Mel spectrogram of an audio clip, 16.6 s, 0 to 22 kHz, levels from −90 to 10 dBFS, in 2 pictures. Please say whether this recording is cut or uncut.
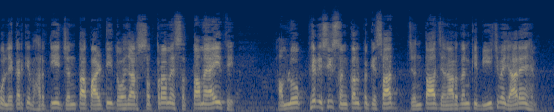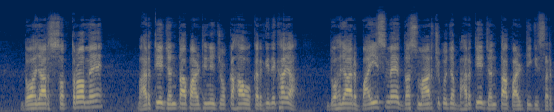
uncut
